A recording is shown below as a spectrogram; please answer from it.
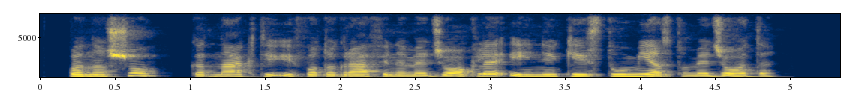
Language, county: Lithuanian, Šiauliai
